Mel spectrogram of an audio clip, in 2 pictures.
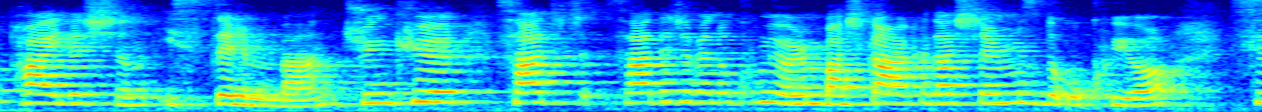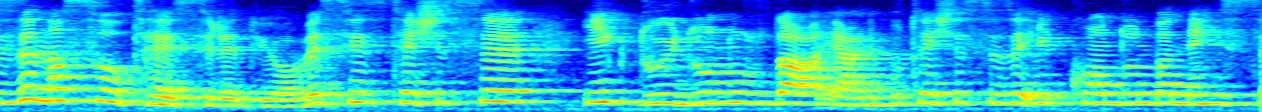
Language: Turkish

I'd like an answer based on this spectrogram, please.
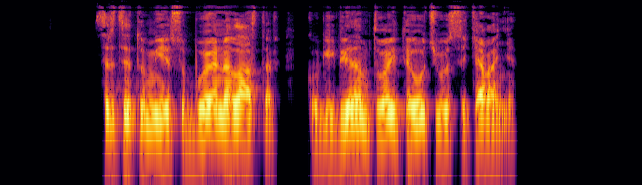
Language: Macedonian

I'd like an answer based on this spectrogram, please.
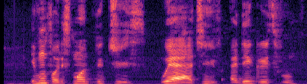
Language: Nigerian Pidgin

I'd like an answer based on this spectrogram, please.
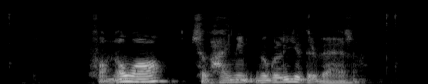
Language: Western Frisian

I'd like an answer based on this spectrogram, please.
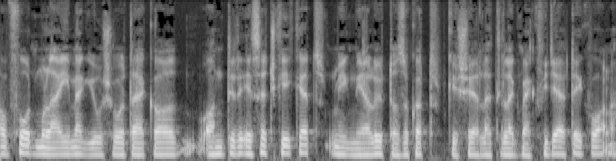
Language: Hungarian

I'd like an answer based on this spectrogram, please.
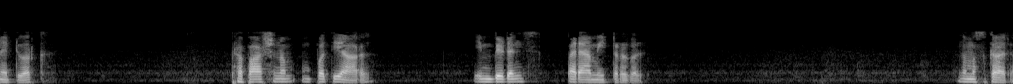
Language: Malayalam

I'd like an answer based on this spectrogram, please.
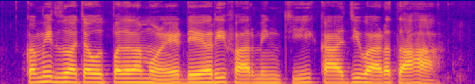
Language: Marathi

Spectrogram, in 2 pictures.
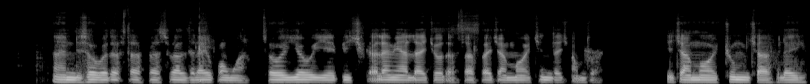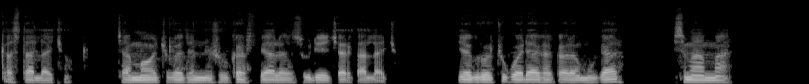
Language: Amharic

